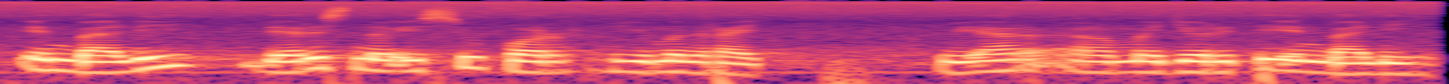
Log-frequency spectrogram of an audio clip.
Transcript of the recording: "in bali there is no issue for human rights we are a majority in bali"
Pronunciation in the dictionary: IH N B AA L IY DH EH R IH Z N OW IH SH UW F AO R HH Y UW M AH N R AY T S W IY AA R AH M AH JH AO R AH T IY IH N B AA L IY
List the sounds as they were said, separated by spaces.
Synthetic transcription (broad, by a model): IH N B AA L IY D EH R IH S N OW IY S UW F AO R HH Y UW M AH N R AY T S W IY AA R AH M AH JH AO R AH T IY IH N B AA L IY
